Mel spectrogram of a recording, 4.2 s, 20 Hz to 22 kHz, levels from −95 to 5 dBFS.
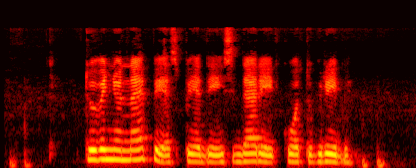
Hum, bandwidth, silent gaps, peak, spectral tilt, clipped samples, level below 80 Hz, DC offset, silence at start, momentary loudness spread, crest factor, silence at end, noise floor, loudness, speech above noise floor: none; 11.5 kHz; none; -14 dBFS; -5 dB/octave; under 0.1%; -62 dBFS; under 0.1%; 0.1 s; 12 LU; 16 dB; 0.3 s; -65 dBFS; -29 LUFS; 37 dB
